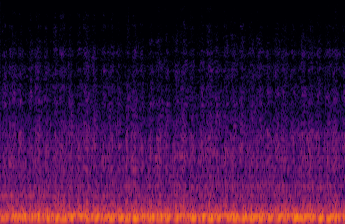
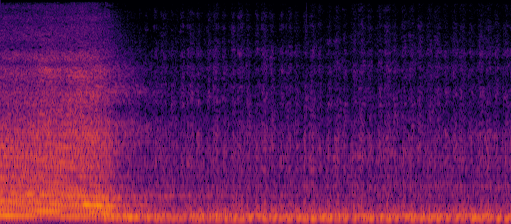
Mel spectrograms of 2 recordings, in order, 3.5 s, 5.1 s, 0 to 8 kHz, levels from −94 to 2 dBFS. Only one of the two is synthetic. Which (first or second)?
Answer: first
